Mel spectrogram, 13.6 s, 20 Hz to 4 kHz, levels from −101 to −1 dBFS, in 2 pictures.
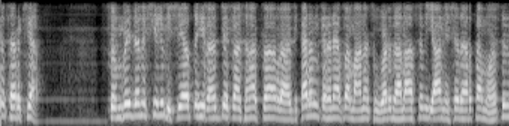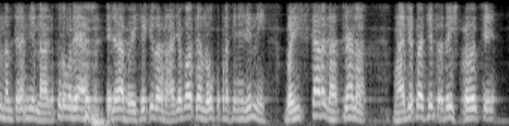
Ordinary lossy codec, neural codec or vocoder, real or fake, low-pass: none; codec, 24 kHz, 1 kbps, SNAC; fake; 3.6 kHz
